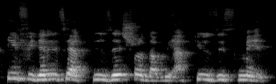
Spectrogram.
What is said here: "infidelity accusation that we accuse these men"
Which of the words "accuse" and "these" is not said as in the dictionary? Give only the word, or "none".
these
